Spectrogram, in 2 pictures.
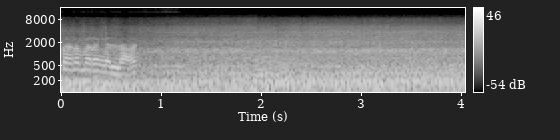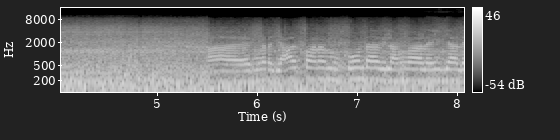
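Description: Motorcycle running at road speed, its engine noise mixed with wind rush on the microphone. A voice is heard over it for the first second and again from about five and a half seconds in.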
